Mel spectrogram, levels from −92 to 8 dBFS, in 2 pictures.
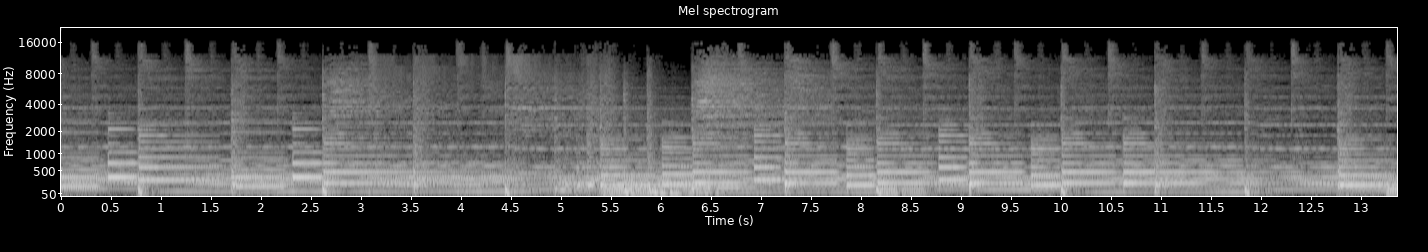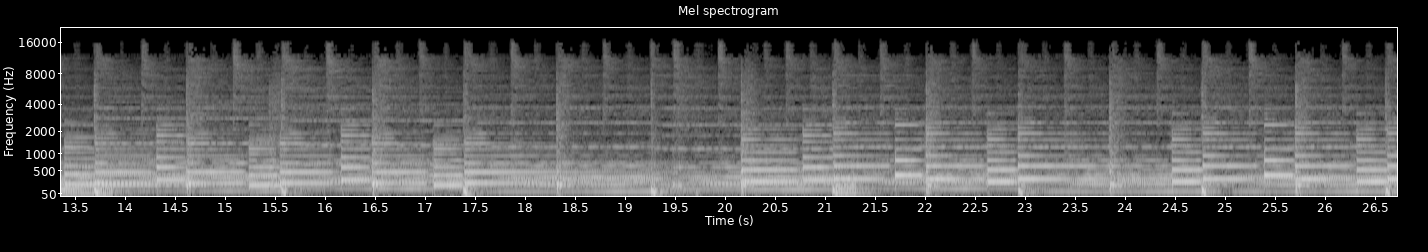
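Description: From 3.12 to 5.57 s there's a call bitrate drop: the encoder starved of bits, the audio goes coarse and dull, consistent with falling from about 32 to 15 kbps.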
